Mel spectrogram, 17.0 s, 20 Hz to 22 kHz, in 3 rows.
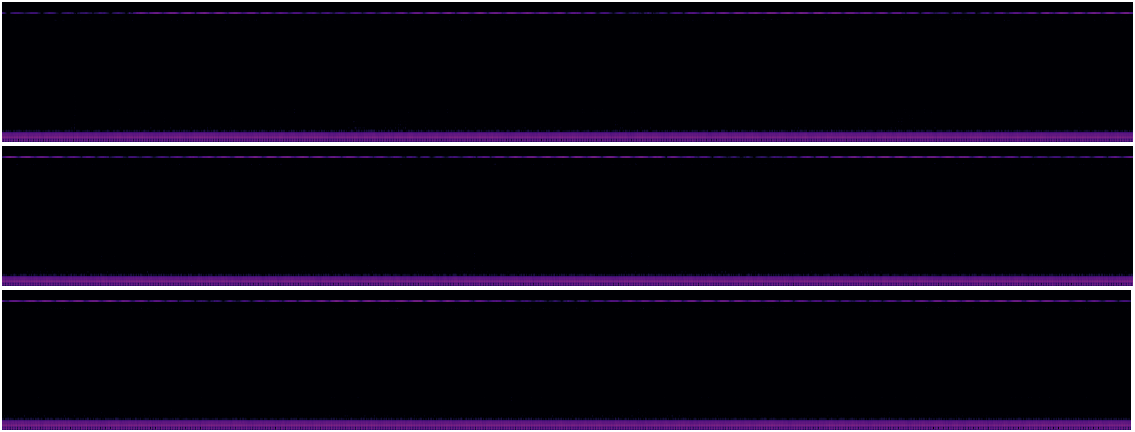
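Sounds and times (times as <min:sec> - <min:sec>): faint steady low hum: 0:00.0 - 0:16.9.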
